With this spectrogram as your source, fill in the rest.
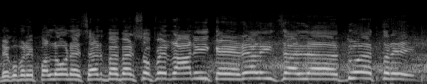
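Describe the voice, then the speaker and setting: Noticeable background noise sits behind a man with an extremely high voice. His loudness stays very even, and his pitch varies in an ordinary way. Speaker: football commentator. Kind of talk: live match commentary, rapid play-by-play over highlights. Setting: stadium.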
